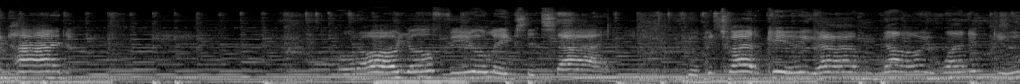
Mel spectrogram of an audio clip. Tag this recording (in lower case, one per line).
music
child singing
